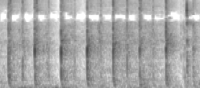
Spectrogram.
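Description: A tarot deck being shuffled by hand, the cards dropping from one hand into the other with sharp clicks about four times a second.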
